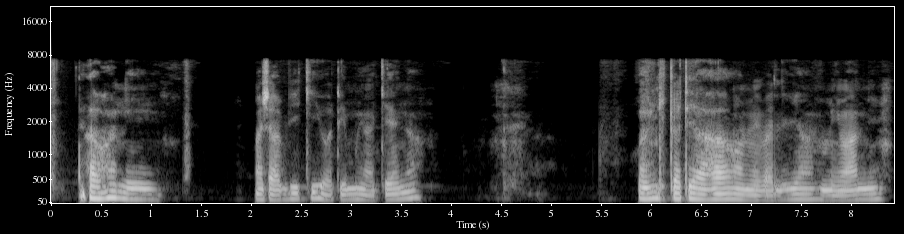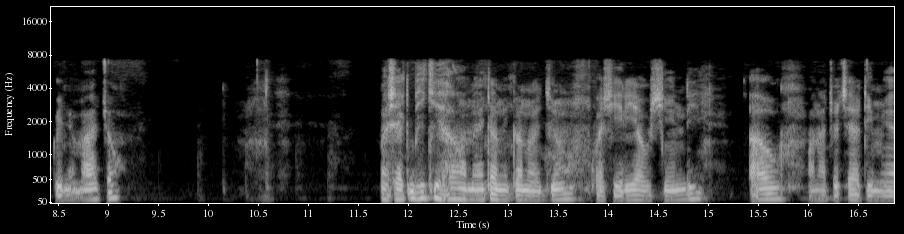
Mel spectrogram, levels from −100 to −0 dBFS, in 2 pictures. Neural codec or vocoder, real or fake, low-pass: none; real; 7.2 kHz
